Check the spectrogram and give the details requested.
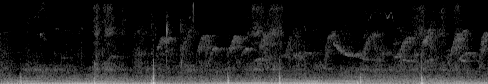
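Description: Small birds chirping over a steady low hum, with a few sharp clicks or knocks, the loudest about two seconds in.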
